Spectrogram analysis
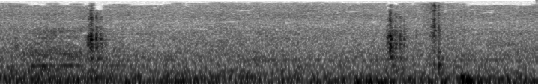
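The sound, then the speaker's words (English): A clock ticks softly against a steady hiss of background noise, a few sharp, faint clicks spaced unevenly across the moment with no voices present. “And there's a lot of times it's a good background noise, because that's the truth. Time is just ticking away.”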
